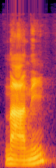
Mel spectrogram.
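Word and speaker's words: なに: Uh as you can see here uh actually in its pronunciation nan uh by the way nani accent on the first uh syllable on the na itself also when pronounced as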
